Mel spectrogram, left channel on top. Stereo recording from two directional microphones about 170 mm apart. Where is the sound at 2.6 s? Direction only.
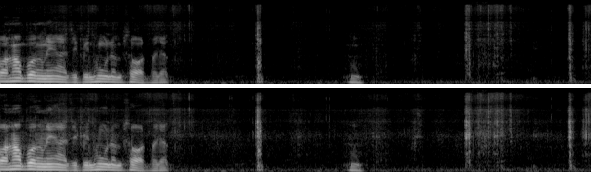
25° left (ahead or behind).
